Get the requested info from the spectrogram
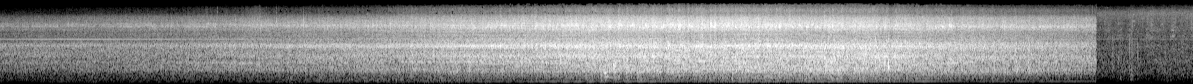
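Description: Small narrow-gauge diesel locomotive running along the track, its engine note steady while the sound grows louder as it comes closer, loudest through the second half, then easing slightly near the end.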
